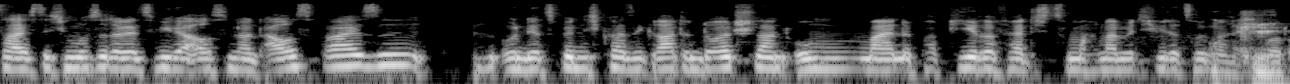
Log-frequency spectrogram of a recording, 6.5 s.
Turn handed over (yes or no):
yes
